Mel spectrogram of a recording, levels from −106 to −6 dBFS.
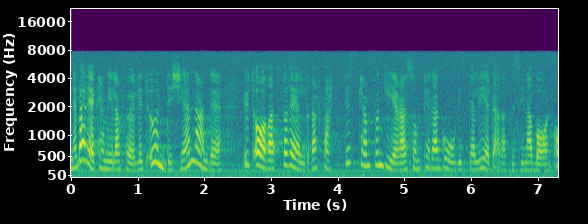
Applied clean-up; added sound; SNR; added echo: none; none; none; none.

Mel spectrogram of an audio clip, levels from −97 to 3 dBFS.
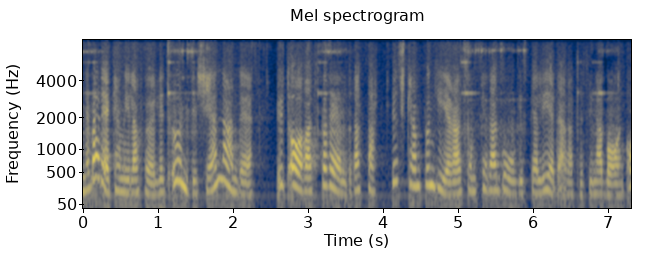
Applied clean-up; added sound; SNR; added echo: neural mask model RNNoise.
